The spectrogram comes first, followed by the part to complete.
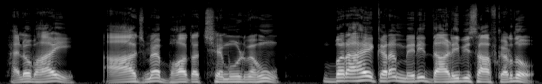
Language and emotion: Urdu, happy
